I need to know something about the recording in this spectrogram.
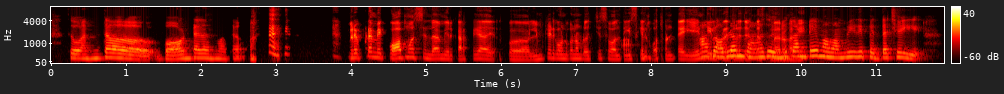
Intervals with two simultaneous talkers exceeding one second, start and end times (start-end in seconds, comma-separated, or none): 8.7-10.0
